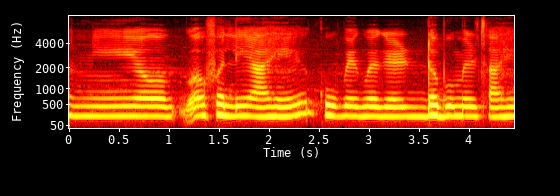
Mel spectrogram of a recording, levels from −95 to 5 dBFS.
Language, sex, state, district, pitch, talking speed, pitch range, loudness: Marathi, female, Maharashtra, Nagpur, 225 Hz, 120 wpm, 215-230 Hz, -17 LUFS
